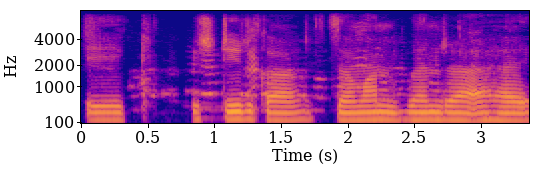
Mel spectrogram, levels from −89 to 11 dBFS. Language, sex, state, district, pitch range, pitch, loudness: Hindi, male, Jharkhand, Sahebganj, 140-145 Hz, 140 Hz, -17 LUFS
